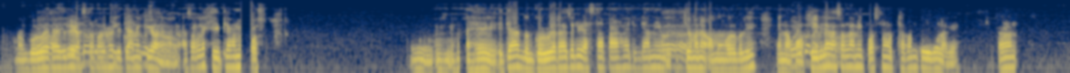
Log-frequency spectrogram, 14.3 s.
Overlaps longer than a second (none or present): present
